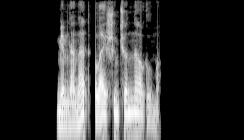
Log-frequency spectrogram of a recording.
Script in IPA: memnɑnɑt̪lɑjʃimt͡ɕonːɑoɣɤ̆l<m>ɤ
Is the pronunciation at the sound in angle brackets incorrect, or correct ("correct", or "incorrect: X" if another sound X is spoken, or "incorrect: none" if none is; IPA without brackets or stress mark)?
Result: correct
